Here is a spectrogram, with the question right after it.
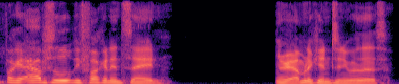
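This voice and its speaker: A man's voice: fairly high pitch, quick pace, a bit bright, clean tone. A man hosting a livestream, giving casual commentary and ranting in a sarcastic, mocking, heavily profane way. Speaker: livestream host. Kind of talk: casual reaction commentary, reading posts aloud and ranting.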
